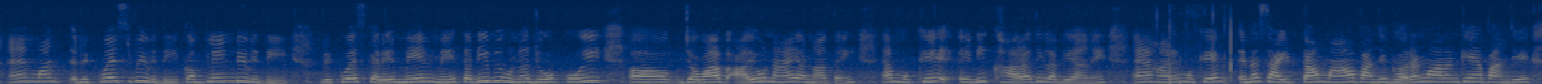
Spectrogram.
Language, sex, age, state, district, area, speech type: Sindhi, female, 18-30, Maharashtra, Thane, urban, spontaneous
